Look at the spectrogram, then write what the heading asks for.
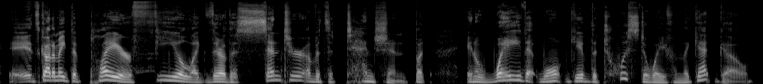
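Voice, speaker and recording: A man playing a hesitant but curious, excitable game developer, speaking casually and expressively in a scripted ASMR horror roleplay. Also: medium pitch, no room sound, studio quality. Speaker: voice actor in an audio roleplay.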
